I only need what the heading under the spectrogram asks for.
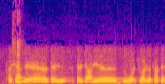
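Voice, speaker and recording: The speaker is a man. His pitch is medium. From Pingyin, Shandong. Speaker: caller, parent. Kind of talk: phone-in conversation. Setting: phone call.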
